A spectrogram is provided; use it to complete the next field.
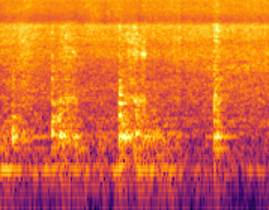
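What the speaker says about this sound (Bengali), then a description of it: "এরপরে ঝিঙেটা দিয়ে দিলাম। একটু ভাজা ভাজা হোক" Ridge gourd and green chili fry in a pan, with a steady hiss of sizzling and three or four scraping stirs spaced about a second apart, heard up close with no talking.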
